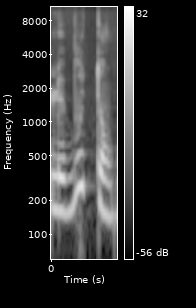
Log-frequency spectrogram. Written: button

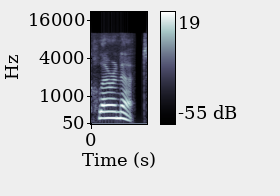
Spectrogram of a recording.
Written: clarinet

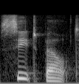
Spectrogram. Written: seatbelt

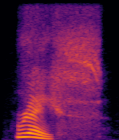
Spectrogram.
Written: race

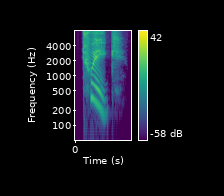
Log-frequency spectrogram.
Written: twig

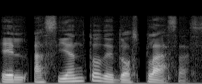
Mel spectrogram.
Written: dual seat

